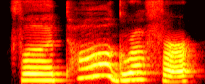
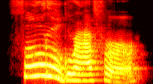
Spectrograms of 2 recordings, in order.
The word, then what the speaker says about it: photographer: The person is photographer and the word stress is important. We say photographer, not photographer.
